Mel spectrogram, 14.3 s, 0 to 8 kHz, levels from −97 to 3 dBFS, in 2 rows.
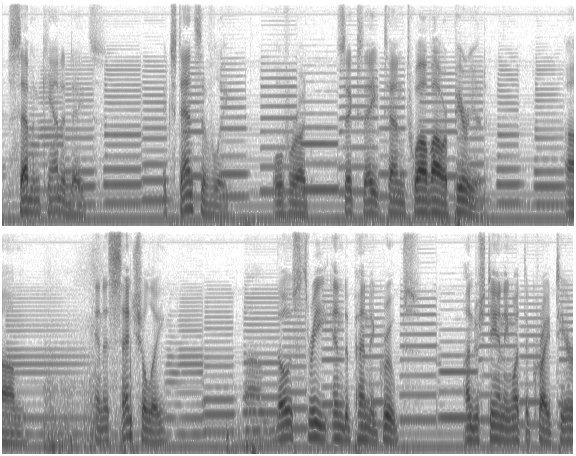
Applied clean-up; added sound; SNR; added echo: none; Wind instrument, woodwind instrument; 10 dB; none.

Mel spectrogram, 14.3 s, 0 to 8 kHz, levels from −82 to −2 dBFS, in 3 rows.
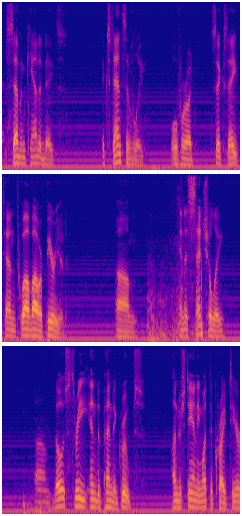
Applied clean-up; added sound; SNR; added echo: none; none; none; none.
